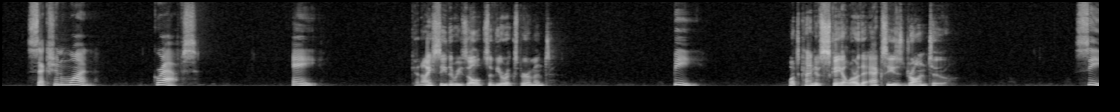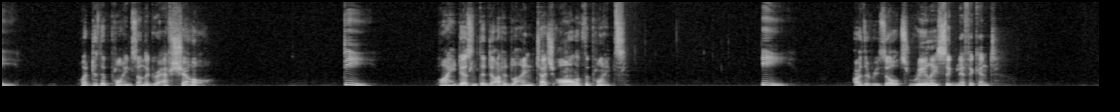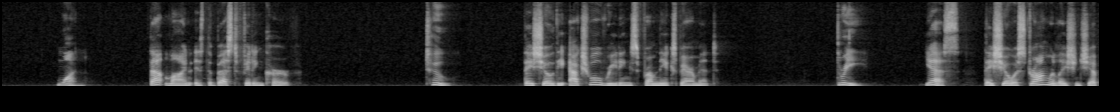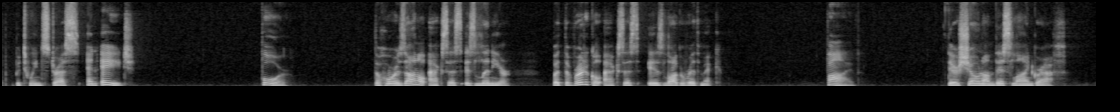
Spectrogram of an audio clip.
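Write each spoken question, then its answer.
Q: Can I see the results of your experiment?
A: 5: They're shown on this line graph.

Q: What kind of scale are the axes drawn to?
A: 4: The horizontal axis is linear, but the vertical axis is logarithmic.

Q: What do the points on the graph show?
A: 2: They show the actual readings from the experiment.

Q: Why doesn't the dotted line touch all of the points?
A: 1: That line is the best fitting curve.

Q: Are the results really significant?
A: 3: Yes, they show a strong relationship between stress and age.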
